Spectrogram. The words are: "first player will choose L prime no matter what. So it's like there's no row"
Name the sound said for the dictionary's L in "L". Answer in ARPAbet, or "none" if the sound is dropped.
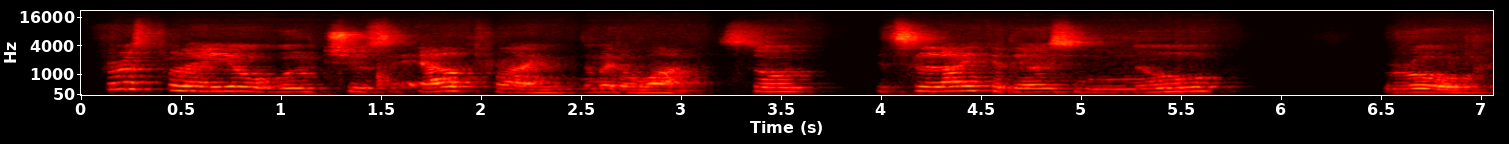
L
